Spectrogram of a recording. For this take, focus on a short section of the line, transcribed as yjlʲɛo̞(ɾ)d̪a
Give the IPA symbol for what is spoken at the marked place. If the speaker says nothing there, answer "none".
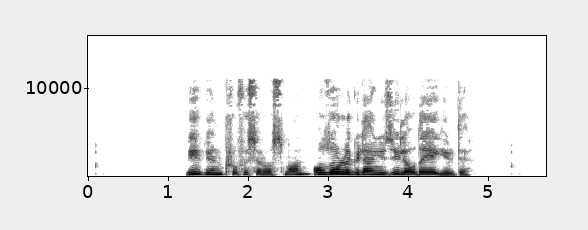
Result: none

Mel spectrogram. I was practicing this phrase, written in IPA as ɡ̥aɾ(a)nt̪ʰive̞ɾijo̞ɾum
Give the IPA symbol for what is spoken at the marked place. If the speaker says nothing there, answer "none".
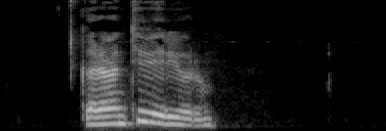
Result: a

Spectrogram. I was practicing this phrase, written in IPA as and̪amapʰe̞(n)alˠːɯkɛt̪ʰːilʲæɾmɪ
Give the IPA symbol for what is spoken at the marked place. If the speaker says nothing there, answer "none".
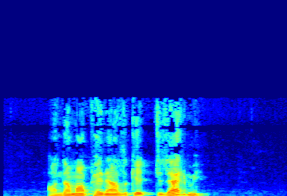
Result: n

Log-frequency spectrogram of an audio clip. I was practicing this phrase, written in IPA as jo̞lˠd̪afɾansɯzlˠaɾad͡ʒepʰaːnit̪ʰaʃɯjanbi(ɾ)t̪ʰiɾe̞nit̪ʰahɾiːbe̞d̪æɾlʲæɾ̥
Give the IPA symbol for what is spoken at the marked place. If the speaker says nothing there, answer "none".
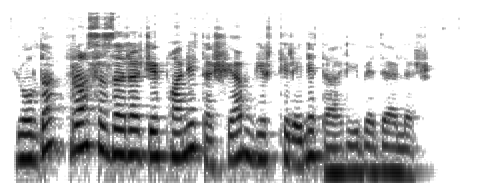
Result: ɾ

